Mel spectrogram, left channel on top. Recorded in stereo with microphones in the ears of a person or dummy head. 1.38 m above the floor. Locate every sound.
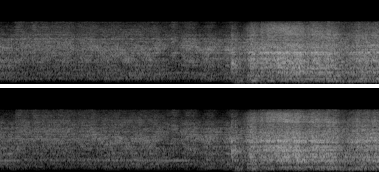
0.0 s a machine running: 45° left (ahead or behind), 1.3 m
2.3 s tearing paper: 5° right (ahead or behind), 0.9 m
